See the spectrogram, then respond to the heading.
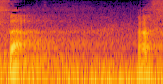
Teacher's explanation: Sa iaitu hujung gigi dan hujung lidah bertemu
